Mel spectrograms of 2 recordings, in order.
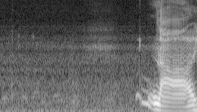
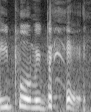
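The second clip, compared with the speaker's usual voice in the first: ordinary delivery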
